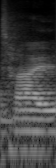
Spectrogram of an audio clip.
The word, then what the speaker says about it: Thai: No, Ty. I usually just like to go by Ty. That's my Okay. first name, but it is spelled Thai because I have hippie parents.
